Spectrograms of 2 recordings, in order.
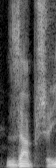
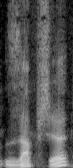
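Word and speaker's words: Zabrze: Ich würde Zabce sagen. – Sapsche. Ja, ich dachte, wenn es einer aussprechen kann, dann wahrscheinlich eher du als ich, also Sapsche.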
